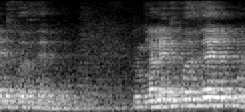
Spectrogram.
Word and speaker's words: ذ: Donc la lettre zel, au niveau de la prononciation, on va placer du coup le bout de notre langue sur les extrémités des deux dents supérieures. Donc avec une fatha, on dira va. C'est exactement pareil que la lettre tha que l'on a vu précédemment, si vous vous souvenez. On place le bout de notre langue sur l'extrémité des deux dents supérieures et donc du coup on va prononcer un petit son de Z.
